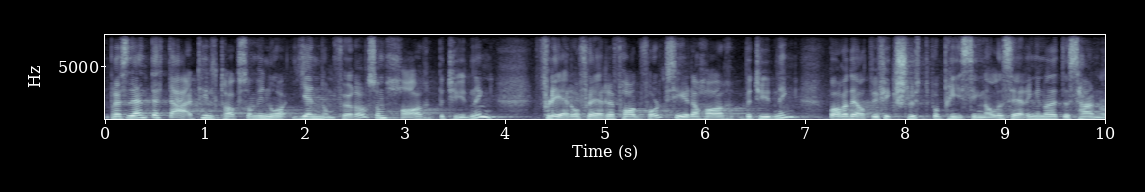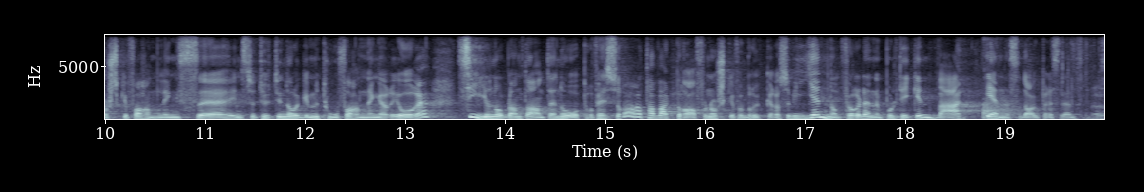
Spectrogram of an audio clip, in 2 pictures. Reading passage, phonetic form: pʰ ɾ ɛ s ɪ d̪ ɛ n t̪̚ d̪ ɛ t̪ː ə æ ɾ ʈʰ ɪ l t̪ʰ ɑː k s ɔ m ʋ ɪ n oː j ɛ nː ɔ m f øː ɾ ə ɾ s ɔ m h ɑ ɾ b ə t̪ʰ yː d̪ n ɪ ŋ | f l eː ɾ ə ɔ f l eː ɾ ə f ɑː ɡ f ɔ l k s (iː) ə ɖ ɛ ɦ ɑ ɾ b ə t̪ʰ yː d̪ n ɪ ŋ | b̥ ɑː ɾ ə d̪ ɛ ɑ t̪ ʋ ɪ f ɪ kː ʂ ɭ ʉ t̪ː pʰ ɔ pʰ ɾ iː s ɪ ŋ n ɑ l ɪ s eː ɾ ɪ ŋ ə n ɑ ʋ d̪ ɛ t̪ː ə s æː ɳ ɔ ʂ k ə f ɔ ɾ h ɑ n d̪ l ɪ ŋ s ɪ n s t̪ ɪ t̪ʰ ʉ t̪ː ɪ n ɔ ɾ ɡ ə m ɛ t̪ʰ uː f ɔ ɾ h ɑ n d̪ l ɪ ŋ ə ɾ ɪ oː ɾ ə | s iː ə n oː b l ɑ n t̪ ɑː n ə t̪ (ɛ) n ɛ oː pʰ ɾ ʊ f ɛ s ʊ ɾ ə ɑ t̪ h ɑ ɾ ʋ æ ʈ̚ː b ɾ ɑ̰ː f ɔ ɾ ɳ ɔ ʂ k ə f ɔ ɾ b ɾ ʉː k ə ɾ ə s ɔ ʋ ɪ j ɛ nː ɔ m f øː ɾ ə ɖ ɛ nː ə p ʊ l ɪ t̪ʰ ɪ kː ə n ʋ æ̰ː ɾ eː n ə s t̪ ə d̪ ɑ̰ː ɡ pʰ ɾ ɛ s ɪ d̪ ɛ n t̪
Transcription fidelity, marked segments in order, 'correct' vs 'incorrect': correct, correct

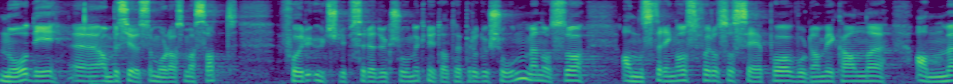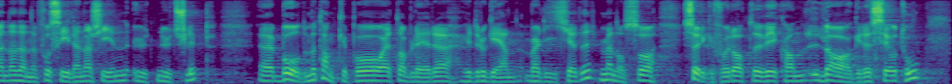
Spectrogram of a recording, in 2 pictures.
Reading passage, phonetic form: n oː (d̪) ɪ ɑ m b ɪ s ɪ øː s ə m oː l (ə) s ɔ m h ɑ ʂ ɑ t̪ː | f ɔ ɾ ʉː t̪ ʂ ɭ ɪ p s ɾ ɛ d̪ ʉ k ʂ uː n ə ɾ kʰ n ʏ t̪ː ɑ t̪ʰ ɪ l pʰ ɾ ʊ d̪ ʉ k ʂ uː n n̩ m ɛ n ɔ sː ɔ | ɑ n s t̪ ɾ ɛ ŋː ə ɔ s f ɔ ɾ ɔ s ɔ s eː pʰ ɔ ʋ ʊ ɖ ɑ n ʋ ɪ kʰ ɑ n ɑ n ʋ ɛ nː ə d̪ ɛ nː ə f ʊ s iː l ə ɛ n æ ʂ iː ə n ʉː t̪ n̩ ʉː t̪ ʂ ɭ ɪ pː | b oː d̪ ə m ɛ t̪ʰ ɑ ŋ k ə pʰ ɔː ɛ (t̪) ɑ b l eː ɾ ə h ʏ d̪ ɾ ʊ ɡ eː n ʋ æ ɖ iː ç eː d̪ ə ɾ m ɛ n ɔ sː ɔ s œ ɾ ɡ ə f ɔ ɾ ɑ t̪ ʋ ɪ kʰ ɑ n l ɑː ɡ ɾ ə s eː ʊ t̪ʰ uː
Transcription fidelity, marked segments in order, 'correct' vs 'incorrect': correct, incorrect: ɑ, correct

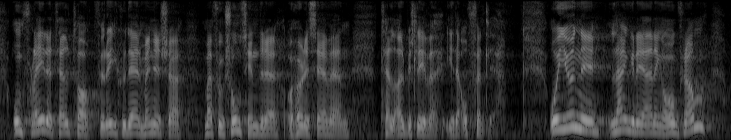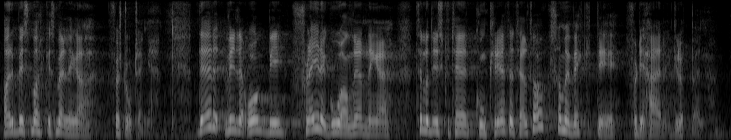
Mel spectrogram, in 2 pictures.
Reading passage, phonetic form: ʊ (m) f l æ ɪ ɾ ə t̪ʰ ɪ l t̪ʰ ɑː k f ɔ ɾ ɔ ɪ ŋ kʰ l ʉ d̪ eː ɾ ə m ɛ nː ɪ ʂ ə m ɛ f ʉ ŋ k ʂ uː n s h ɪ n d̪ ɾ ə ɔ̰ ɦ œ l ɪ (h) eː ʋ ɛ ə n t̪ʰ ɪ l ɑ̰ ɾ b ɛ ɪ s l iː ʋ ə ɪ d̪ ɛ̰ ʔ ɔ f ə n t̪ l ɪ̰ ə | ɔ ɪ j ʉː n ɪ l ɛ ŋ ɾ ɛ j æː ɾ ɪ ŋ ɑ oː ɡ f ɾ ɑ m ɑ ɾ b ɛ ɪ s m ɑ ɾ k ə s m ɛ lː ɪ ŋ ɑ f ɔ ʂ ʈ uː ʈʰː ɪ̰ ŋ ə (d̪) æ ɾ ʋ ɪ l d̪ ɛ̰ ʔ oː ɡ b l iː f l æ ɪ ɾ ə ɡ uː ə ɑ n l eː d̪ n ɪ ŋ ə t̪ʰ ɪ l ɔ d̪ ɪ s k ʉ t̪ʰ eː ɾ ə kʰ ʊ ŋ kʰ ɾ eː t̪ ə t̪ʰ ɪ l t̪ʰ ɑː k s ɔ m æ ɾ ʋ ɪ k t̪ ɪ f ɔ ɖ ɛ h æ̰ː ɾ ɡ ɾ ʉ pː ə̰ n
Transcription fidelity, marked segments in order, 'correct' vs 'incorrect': correct, incorrect: s, correct

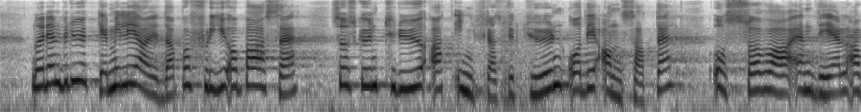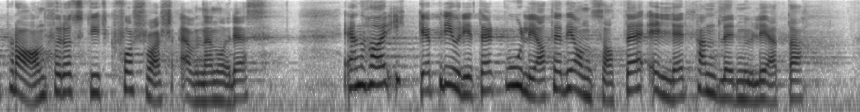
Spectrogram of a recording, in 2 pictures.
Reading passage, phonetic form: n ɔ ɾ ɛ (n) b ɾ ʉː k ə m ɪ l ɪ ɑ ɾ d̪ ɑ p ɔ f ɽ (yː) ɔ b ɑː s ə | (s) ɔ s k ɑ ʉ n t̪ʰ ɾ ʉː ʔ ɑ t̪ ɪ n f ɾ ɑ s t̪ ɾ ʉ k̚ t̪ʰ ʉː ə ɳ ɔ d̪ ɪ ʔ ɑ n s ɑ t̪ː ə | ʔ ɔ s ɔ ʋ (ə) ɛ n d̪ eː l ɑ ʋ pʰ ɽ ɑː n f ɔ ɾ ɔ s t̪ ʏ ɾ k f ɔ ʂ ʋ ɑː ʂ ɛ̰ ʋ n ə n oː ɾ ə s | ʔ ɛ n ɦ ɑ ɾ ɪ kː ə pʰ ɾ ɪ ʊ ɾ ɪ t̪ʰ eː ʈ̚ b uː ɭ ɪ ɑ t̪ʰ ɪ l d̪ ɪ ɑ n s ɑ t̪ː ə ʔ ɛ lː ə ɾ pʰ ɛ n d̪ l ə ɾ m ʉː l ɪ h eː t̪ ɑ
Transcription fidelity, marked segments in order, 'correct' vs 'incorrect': correct, correct, correct, incorrect: ɑ

